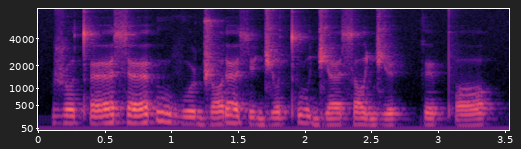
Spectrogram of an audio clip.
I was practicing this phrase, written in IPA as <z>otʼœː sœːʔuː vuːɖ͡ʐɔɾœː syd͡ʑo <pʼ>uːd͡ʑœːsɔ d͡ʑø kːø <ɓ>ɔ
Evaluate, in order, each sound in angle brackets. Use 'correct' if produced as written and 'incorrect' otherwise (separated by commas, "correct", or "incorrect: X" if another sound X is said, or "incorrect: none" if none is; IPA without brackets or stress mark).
incorrect: ʐ, incorrect: tʼ, incorrect: pʼ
